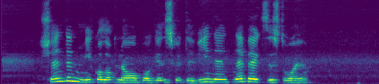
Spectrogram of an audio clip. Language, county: Lithuanian, Kaunas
